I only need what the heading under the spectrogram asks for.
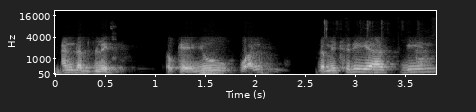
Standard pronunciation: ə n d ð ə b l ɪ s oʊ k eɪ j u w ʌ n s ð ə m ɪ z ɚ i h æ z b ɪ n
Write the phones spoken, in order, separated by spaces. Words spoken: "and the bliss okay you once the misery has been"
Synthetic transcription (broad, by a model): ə n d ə b l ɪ oʊ k eɪ j u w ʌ n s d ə m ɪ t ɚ i h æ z b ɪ n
